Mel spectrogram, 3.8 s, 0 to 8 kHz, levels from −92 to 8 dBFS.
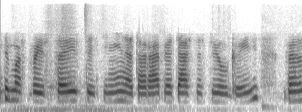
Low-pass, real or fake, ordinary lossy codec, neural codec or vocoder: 7.2 kHz; real; AAC, 32 kbps; none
